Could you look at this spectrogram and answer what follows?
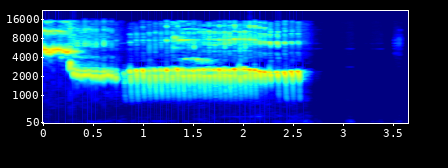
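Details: Canary singing as a tutor for canary chicks: a high whistle drops into a fast rolling trill of evenly spaced notes lasting about two seconds, then stops into near silence.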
